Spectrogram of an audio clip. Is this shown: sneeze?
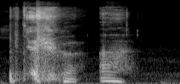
yes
